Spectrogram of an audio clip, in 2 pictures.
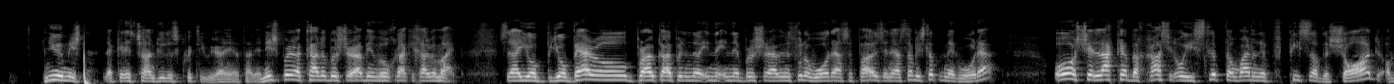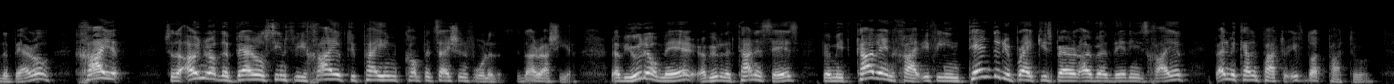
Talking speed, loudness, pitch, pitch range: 220 wpm, -20 LUFS, 195 Hz, 170-220 Hz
